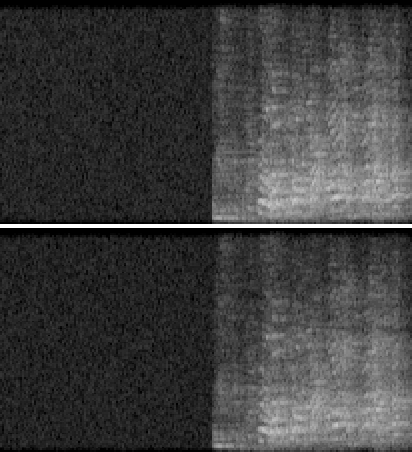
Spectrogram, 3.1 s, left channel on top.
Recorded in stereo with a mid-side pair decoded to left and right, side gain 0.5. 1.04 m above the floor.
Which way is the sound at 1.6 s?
55° left.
